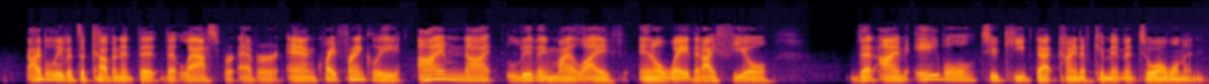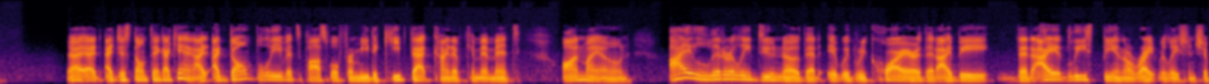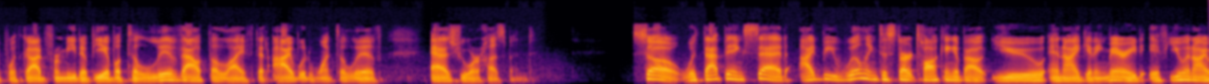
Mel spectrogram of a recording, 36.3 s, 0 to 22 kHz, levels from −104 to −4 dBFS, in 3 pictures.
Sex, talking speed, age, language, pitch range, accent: male, 200 wpm, 30-49, English, 100-125 Hz, American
